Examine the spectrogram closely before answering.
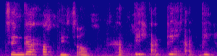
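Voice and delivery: very high, soft silly voice; tiny high-pitched happy chant; playful high voice. Pretend. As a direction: squeak it softly, playfully. Echoes the phrase in silly voice.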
